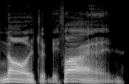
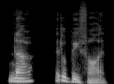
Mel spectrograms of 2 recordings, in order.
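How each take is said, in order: First: Slower, imitated Italian accent. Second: Said in the usual way. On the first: Tree man waving off counting the cash, Italian accent. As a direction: put on an Italian accent, drawn out. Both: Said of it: "In his Italian accent".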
